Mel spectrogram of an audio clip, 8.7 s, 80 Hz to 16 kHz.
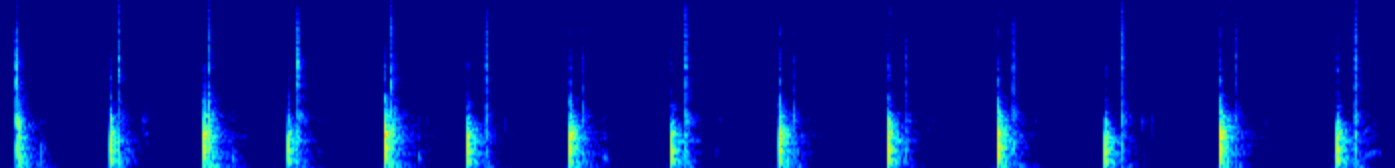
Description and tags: Womens Shoes (3)
Slowly walking female high heeled shoes. Might be useful to split up for foley sounds or animation.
